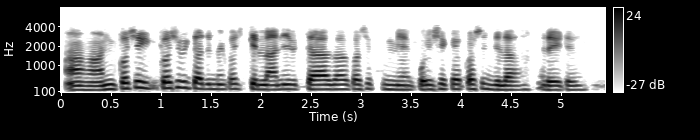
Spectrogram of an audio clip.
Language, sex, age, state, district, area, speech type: Goan Konkani, male, 18-30, Goa, Canacona, rural, conversation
